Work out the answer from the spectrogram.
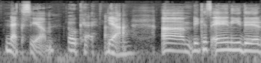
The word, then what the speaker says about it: NXIVM: that cold it's an ex IVM and it's pronounced nexium okay yeah because Annie did a really really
